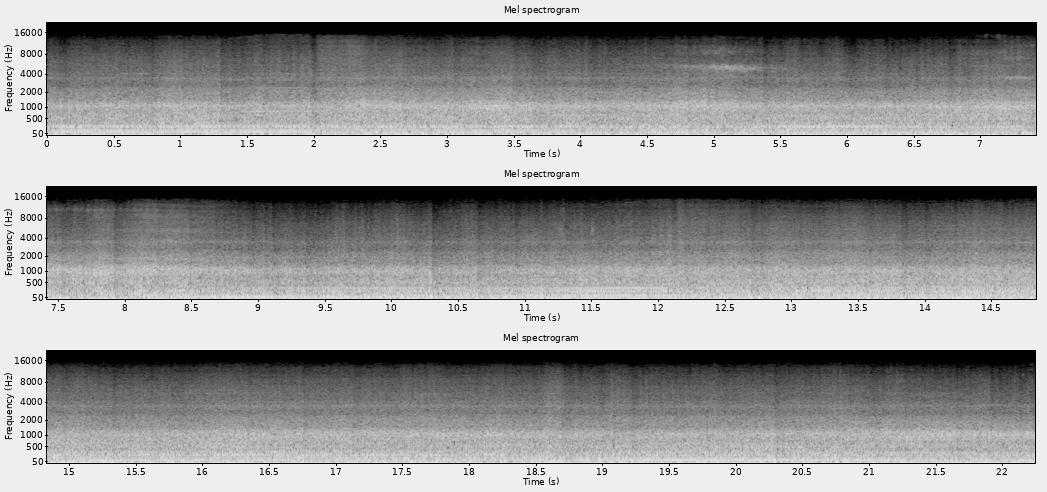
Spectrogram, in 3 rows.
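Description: Dodge Neon SRT-4's turbocharged 2.4-litre four-cylinder engine running on the road, heard from inside the cabin over steady tyre and wind noise. The engine drone steps to a new pitch a few times.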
